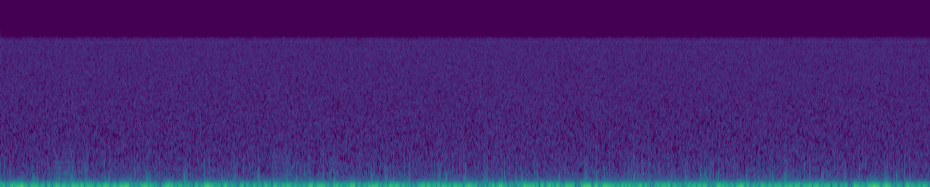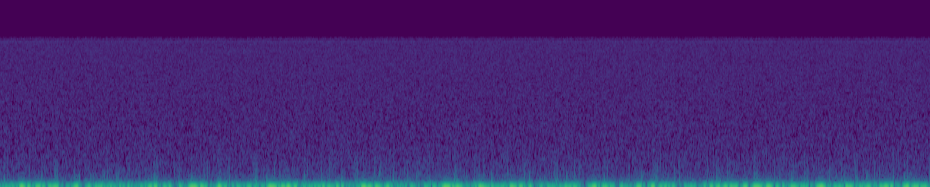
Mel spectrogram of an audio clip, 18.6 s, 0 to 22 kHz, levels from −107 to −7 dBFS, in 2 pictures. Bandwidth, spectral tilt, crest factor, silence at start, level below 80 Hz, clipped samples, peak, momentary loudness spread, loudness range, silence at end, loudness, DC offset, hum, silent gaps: 11 kHz; -3.5 dB/octave; 10 dB; 0 s; -58 dBFS; under 0.1%; -38 dBFS; 2 LU; 1 LU; 0 s; -69 LUFS; under 0.1%; none; none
